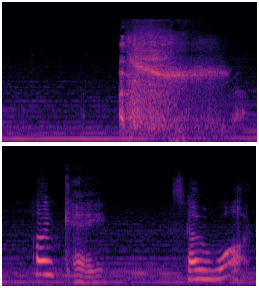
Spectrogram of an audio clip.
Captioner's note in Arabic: تتأفف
